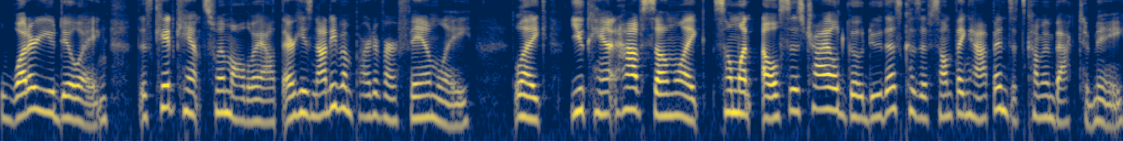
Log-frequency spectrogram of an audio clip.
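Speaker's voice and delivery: usual speaking voice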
